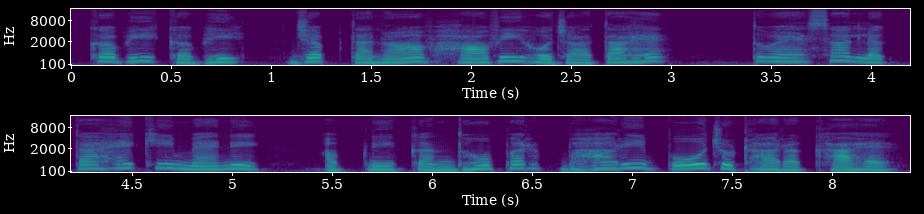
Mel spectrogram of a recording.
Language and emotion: Hindi, sad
